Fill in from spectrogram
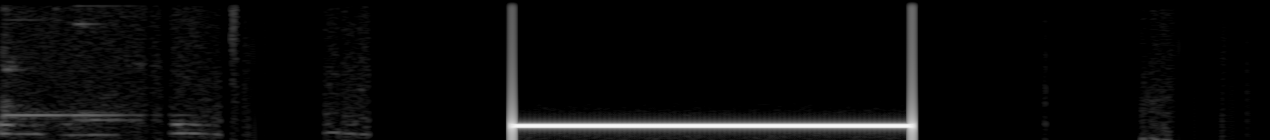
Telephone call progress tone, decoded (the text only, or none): ringback tone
